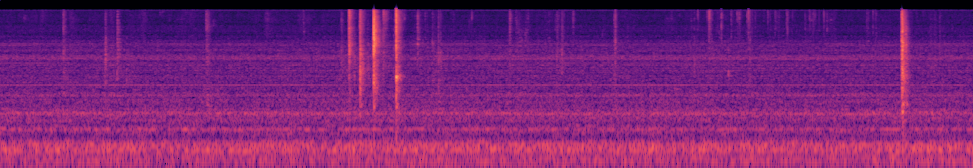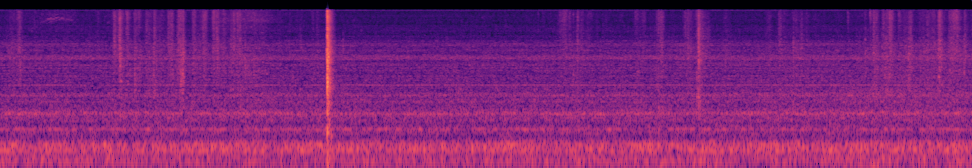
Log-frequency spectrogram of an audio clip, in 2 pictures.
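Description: A steady machine hum, like a running fan or appliance. A few sharp clicks stand out over it: three close together about five or six seconds in, then one about thirteen and a half seconds in and one about nineteen and a half seconds in.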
